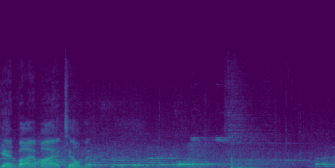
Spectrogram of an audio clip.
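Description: A crowd cheers and claps in a large echoing hall.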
